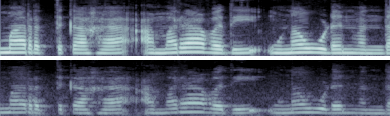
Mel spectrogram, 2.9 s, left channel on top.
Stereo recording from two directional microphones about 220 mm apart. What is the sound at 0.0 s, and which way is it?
Speech, 50° left (ahead or behind).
